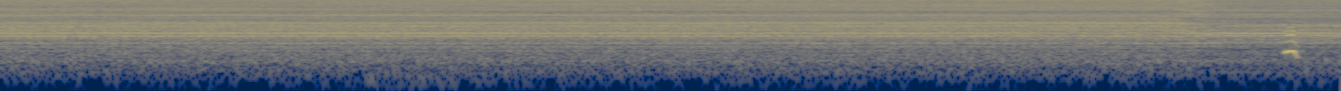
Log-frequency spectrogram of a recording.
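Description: A craft embossing heat gun blows hot air with a soft, steady whooshing hiss, faint and continuous throughout, with a small bump near the end.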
